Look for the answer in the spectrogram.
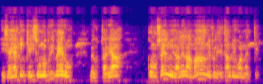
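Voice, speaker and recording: A husky-voiced man with a Puerto Rican accent talks about comics in a relaxed interview, rattling off emphatic advice in short bursts. He sits back from the microphone, so his voice comes through a little far off and muffled. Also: a little high, fast talker. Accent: Puerto Rican Spanish. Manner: emphatic, gives punchy advice in short commands. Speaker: comics artist guest. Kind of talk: casual interview storytelling. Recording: distant, dull, muffled mic.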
